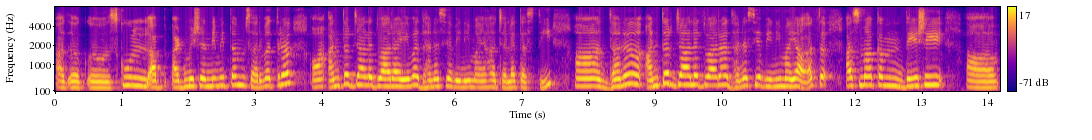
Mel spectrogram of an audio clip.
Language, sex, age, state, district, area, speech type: Sanskrit, female, 18-30, Andhra Pradesh, Guntur, urban, spontaneous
